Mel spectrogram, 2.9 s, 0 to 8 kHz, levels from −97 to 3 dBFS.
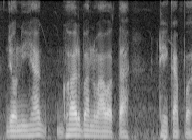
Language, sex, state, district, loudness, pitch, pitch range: Hindi, male, Bihar, Gopalganj, -19 LUFS, 105 Hz, 90-110 Hz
